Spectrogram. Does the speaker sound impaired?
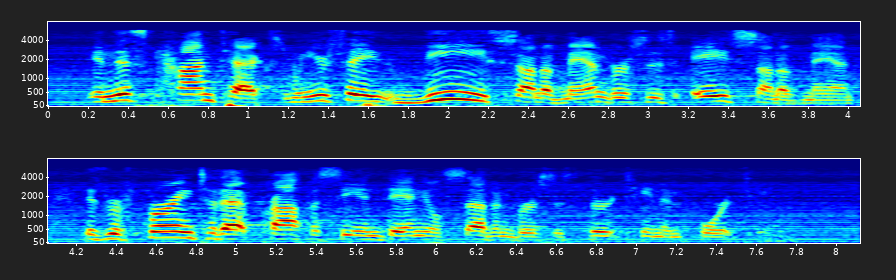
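No.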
